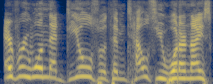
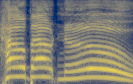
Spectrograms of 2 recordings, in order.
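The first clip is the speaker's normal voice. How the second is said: villain voice with a long drawn-out "no"; 2 semitones higher than usual. Asked whether the Steelers can win the Super Bowl, answering in a Doctor Evil voice. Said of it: "in my best Doctor Evil voice".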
